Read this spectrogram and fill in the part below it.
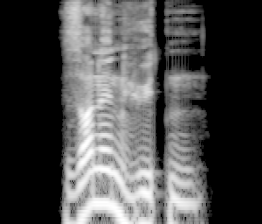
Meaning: dative plural of Sonnenhut
- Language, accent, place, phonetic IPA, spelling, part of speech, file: German, Germany, Berlin, [ˈzɔnənˌhyːtn̩], Sonnenhüten, noun, De-Sonnenhüten.ogg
